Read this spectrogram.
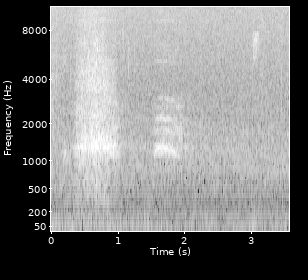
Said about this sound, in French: Petits corbeaux aussi.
